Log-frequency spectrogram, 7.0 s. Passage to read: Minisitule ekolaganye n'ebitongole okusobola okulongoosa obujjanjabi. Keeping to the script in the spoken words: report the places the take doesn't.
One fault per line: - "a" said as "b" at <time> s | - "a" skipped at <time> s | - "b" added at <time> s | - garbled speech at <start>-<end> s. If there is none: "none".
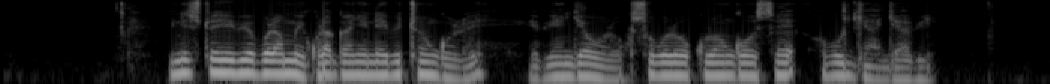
- "y'ebyobulamu" added at 1.5 s
- "eby'enjawulo" added at 3.6 s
